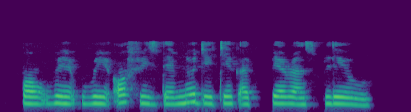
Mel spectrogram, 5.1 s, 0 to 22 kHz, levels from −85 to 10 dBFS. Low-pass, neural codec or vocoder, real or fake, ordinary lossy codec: 5.4 kHz; none; real; none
